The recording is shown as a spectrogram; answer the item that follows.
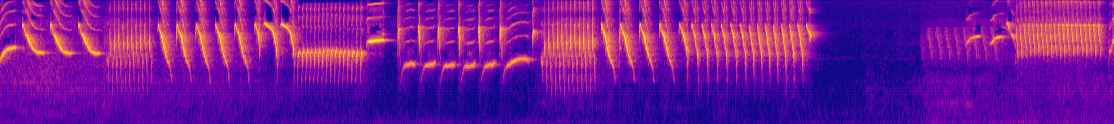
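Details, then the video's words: A Russian canary sings for training: fast, high-pitched runs of rolling trills, whistled swoops and buzzy repeated notes, stopping briefly before a final rattling phrase. "Russian Canary Singing"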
